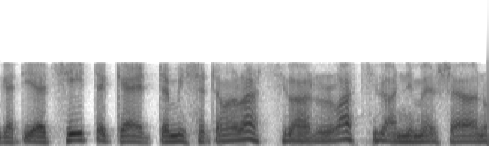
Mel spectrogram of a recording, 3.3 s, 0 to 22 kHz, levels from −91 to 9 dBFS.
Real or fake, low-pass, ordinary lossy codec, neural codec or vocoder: fake; 3.6 kHz; none; codec, 24 kHz, 0.9 kbps, DualCodec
